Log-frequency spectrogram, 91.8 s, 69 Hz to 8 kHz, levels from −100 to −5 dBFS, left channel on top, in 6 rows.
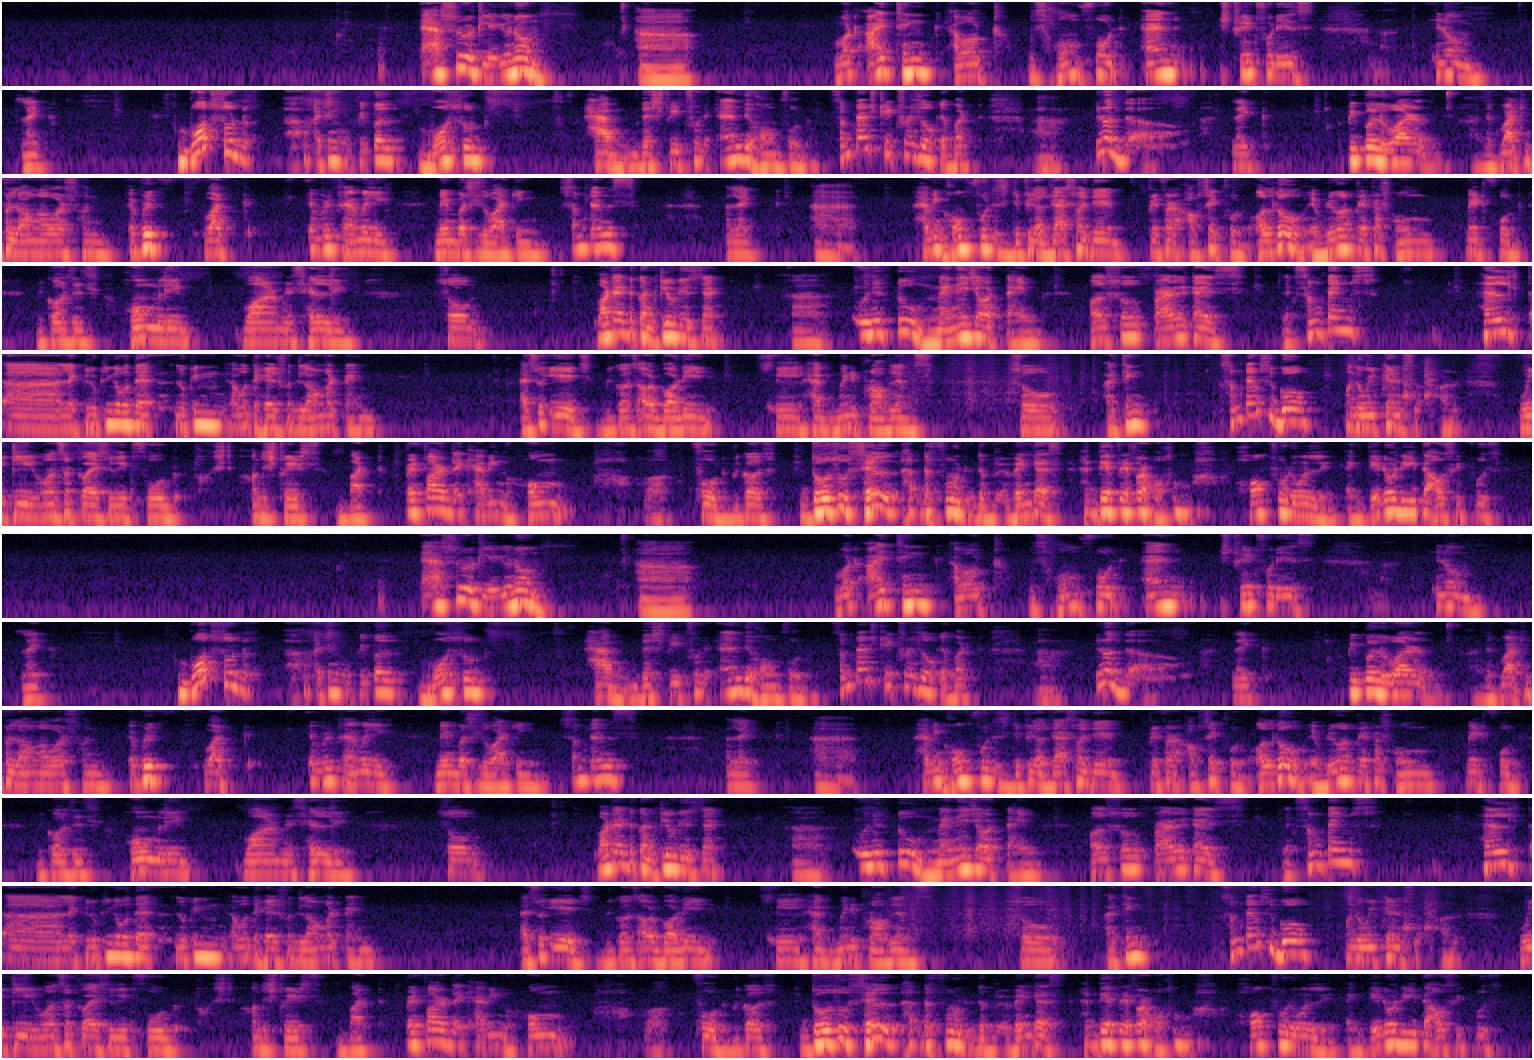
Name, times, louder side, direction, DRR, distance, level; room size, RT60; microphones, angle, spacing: voice 1, 4.2-5.5 6.3-6.9 8.3-11.9 12.2-13.9 14.3-14.8 15.4-15.7 17.1-17.8 18.1-20.4 21.1-25.9 26.2-27.8 28.8-29.7 30.0-32.2 32.6-33.1 33.7-34.5 34.9-36.9 37.4-37.5 37.8-38.1 38.7-39.1 39.7-44.9 45.2-45.8 46.2-46.9 47.2-47.8 48.3-49.4 50.3-50.7 51.8-53.1 53.8-54.2 54.4-56.3 56.8-58.3 58.7-59.6 60.7-64.9 66.4-68.4 68.8-70.5 71.3-71.8 72.2-72.7 73.4-74.3 74.6-76.1 76.4-80.2 80.5-82.1 82.4-83.2 83.4-84.2 84.5-91.5, left 3 dB, 55° left, 0.7 m, -34 dB
sound 1, 69.8-76.8, right 1 dB, 40° right, 4.3 m, -64 dB
23.5 x 8.1 x 2.4 m
head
